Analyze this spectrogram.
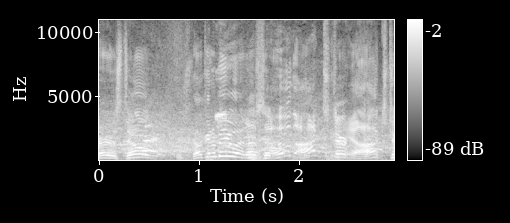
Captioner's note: referee whistling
